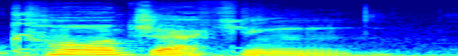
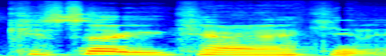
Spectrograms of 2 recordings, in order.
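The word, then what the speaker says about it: Karjakin: against Sergey karakin um or carjacking as as he's often pronounced carjacking no C karakin in fact I I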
